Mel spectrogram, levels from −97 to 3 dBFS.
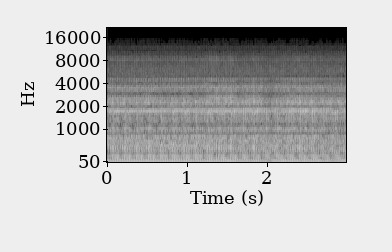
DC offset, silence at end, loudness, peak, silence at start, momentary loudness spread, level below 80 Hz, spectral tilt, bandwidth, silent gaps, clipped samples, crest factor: under 0.1%; 0 s; -20 LUFS; -6 dBFS; 0 s; 1 LU; -28 dBFS; -4.5 dB/octave; 13.5 kHz; none; under 0.1%; 14 dB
